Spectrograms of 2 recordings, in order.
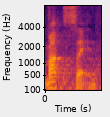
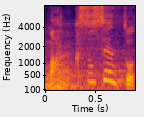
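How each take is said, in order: First: It is said with English-style sounds. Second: It is said with Japanese katakana-style sounds. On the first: "英語喋れる感じで言うと" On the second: "マックスセントっていう発音を"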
